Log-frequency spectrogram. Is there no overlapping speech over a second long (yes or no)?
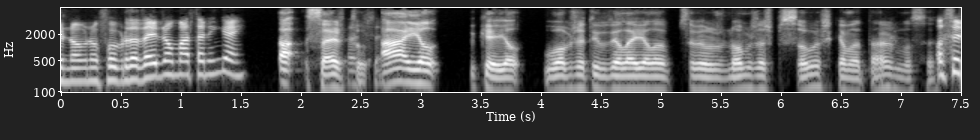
yes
